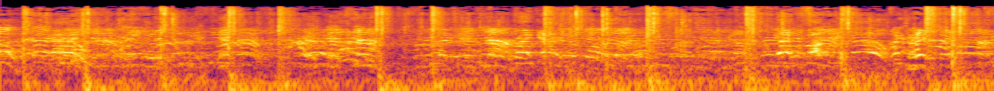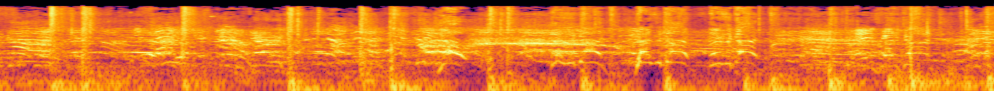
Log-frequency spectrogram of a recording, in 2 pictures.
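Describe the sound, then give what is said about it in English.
A loud mob of rioters shouts and yells continuously while repeated heavy bangs and thuds strike irregularly as they pound on a barricaded door trying to break through, with a few police officers on the other side; chaotic. “It takes place as the mob tries to break through a barricaded door.”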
